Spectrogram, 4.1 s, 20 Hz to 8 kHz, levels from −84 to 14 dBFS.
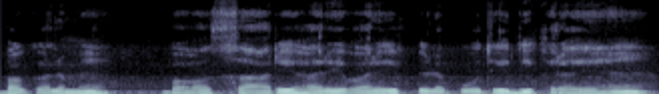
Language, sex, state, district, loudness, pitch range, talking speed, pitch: Hindi, male, Jharkhand, Deoghar, -16 LUFS, 115-140 Hz, 160 wpm, 120 Hz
